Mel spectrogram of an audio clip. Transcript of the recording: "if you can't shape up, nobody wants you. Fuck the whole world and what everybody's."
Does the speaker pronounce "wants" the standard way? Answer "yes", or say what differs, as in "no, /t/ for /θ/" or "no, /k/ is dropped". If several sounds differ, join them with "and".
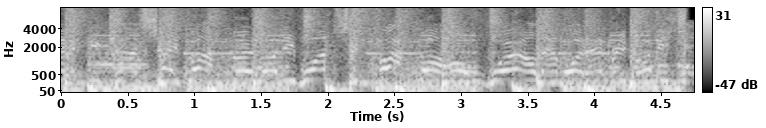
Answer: yes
